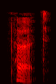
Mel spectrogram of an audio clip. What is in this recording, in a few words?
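"pert", English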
